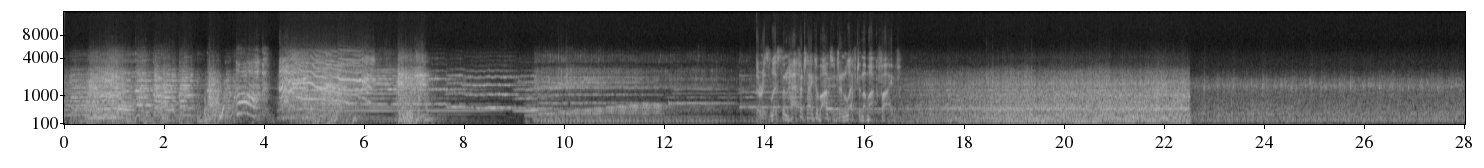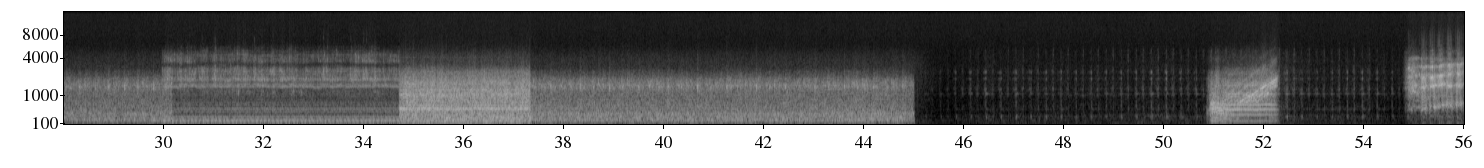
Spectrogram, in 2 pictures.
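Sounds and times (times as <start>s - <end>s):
cartoon boat engine rumble: 9.0s - 45.0s, 50.8s - 52.4s, 54.8s - 56.0s
churning water: 28.4s - 35.1s.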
